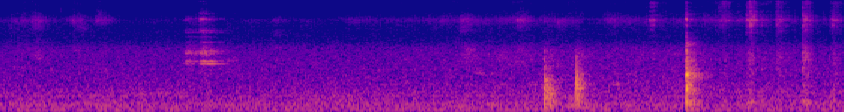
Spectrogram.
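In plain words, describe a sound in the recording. A bowl clinks as it is set down on a table.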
